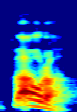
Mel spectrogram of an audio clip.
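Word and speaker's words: ثورة: 싸우라. 너무 재밌죠? 꼭 우리나라 말 같죠? 싸우라 싸우라 막 이렇게. 혁명이 아랍어로 싸우라예요. 그냥 혓바닥을 내고 발음하셔야 돼요.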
